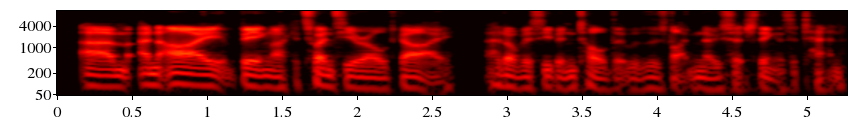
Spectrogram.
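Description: A man's very deep, low voice with vocal fry, fairly even intonation, a fairly quick pace and hardly any pauses. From Derby, English Midlands. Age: 20s. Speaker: dating podcast guest. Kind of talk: casual interview chat.

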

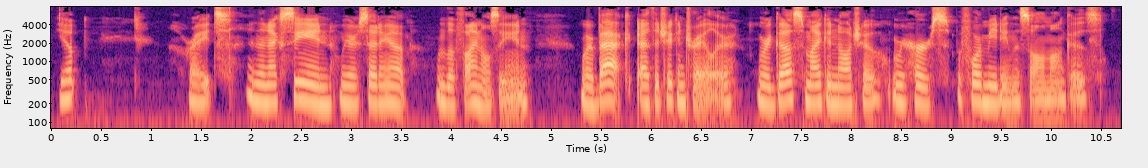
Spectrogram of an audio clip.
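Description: A quiet woman talks at a moderate pace with very even loudness and long, frequent pauses, captured in a very clean recording with a silent background. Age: 30s. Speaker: podcast co-host. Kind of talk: casual chat.

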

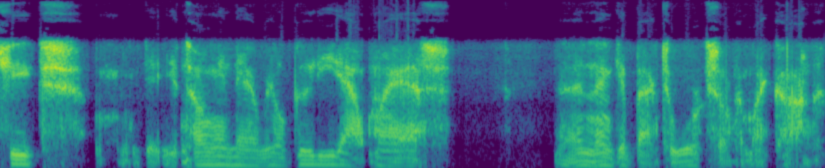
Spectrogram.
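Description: A man is speaking. His pace is fairly slow. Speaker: chat line caller. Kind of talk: recorded greeting. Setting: phone call.

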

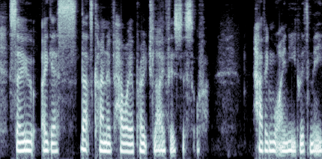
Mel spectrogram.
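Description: A woman's very deep, low voice with vocal fry, in a southern English accent, monotone and flat at a moderate pace, on a very clean, dry, close recording with no echo and a silent background. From southern England (Winchester). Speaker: singer-songwriter. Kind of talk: casual interview.

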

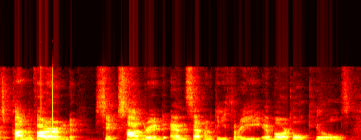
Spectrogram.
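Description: A man puts on a character voice, fairly high in pitch. He speaks at a very slow pace. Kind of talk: robotic, flat.

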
